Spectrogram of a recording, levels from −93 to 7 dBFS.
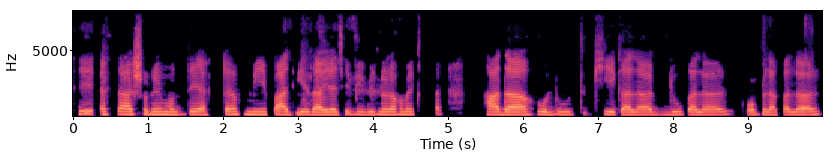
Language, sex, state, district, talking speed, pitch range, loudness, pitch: Bengali, female, West Bengal, Dakshin Dinajpur, 125 wpm, 190-205 Hz, -17 LUFS, 195 Hz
